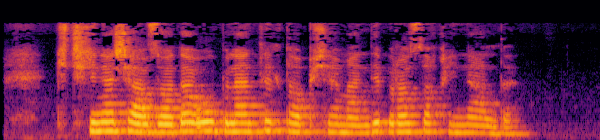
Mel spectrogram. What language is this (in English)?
Uzbek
